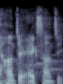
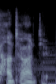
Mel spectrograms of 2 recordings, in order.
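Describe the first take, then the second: First: The letter X is said aloud between the words. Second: The letter X is left out between the words. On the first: The speaker calls it wrong. "You don't say Hunter x Hunter" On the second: The speaker calls it right. "You say Hunter x Hunter. The X is silent"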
